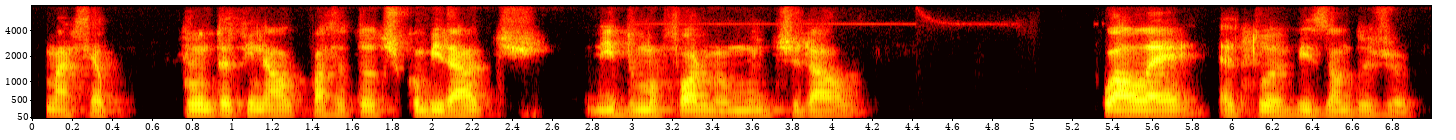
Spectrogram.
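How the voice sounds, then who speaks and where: A man from Portugal, hosting a casual interview and asking relaxed questions. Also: mid-range voice, fairly quick. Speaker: podcast host.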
